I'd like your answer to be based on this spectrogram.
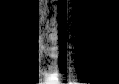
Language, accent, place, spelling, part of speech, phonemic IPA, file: German, Germany, Berlin, -trop, suffix, /tʁɔp/, De--trop.ogg
- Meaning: Placename suffix found chiefly in north-western Germany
